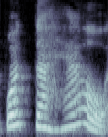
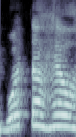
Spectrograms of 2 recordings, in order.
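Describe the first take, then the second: First: Softer, slow stunned "What the hell?"; dazed backstage, barely believing; muttered disbelief. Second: Higher, stunned exclamation; baffled musician walking off stage; bewildered outburst. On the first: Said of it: "I'm backstage going". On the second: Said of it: "walking off with my guitar going". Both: Retold or imitated.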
